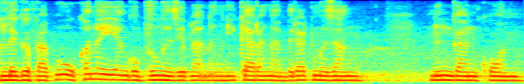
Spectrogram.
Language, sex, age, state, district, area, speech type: Bodo, male, 30-45, Assam, Kokrajhar, rural, spontaneous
